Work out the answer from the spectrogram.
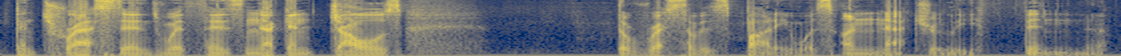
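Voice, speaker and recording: Casting: male narrator for fantasy fiction, unhurried and deliberate, sharp bright tone, dry recording. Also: on the low side, smooth, dry recording. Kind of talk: dramatic story narration.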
